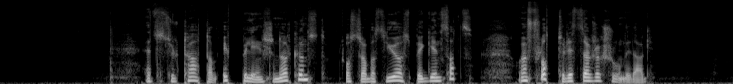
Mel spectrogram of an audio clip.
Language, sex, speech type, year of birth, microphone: Norwegian, male, read, 1982, Sennheiser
